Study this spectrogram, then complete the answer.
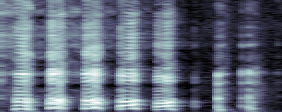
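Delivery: laugh. Real, not acted. Laughing after uh-oh again.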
